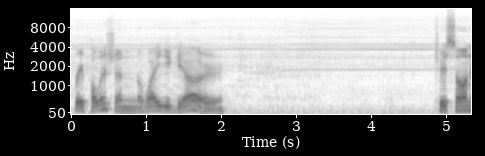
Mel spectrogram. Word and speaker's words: Tucson: and away you go tucson indeed or tucson as it's spelt what got you into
